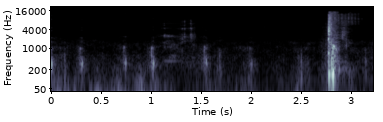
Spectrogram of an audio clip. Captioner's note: rattling skeleton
